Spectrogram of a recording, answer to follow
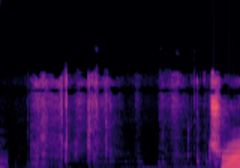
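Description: Faint rustling of paper and embroidery thread being drawn with a needle through a hand-sewn journal spine, in a short pause between a woman's spoken words, which resume near the end.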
